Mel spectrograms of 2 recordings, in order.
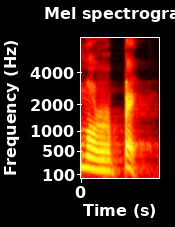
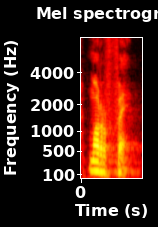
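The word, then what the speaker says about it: μορφή: Cuando él se refiere a Jesús diciendo siendo en forma de Dios, usó la palabra morfé o morpé, pero creo que se pronuncia F, la P, morfé, y significa lo que uno es por fuera corresponde a lo que uno es por dentro.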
